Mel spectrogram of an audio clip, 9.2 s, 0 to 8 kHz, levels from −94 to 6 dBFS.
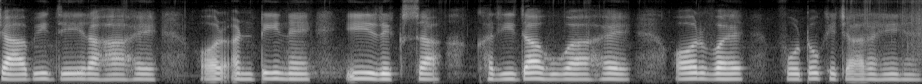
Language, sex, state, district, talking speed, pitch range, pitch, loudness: Hindi, female, Chhattisgarh, Korba, 115 wpm, 185-195 Hz, 190 Hz, -19 LUFS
